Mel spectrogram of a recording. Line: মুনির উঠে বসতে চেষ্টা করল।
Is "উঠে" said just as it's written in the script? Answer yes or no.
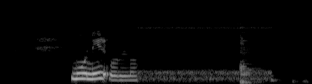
no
